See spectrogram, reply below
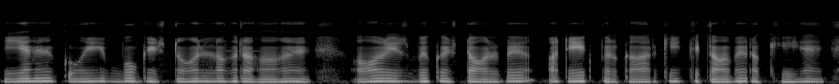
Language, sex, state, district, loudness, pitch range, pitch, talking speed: Hindi, male, Uttar Pradesh, Jyotiba Phule Nagar, -32 LUFS, 125-140 Hz, 130 Hz, 130 wpm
